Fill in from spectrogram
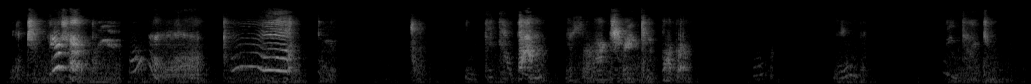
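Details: A talking budgerigar, male, chatters to another budgie in a persistent though unsuccessful courtship; grating, buzzy warbled phrases and harsh squeaks come in uneven bursts, with gaps growing longer toward the end.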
